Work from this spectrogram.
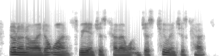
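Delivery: ordinary delivery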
